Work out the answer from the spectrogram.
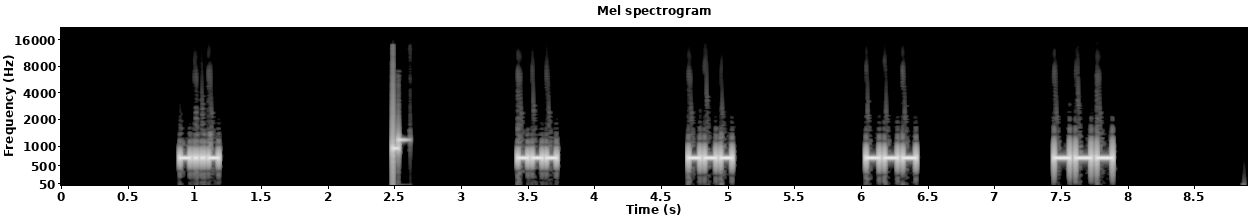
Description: Morse code, heard as a keyed tone, about 39 wpm, spaced as for 8 wpm, 700 Hz. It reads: X OOOO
